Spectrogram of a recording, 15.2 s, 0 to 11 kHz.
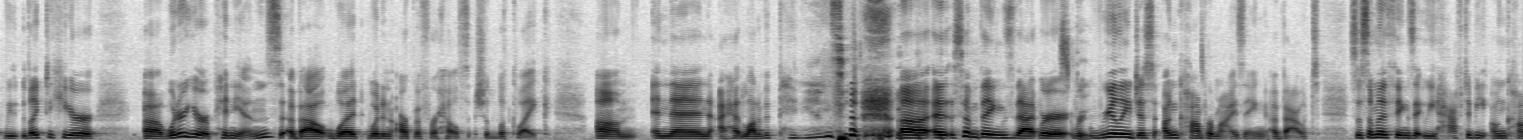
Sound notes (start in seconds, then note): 8.2 laughing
